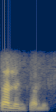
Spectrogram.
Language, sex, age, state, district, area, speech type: Marathi, female, 45-60, Maharashtra, Osmanabad, rural, conversation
